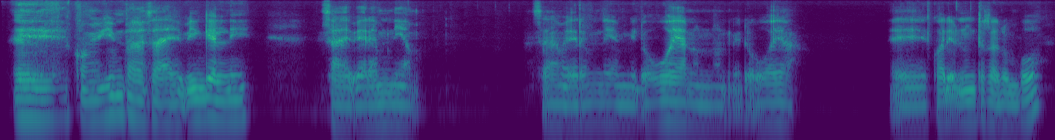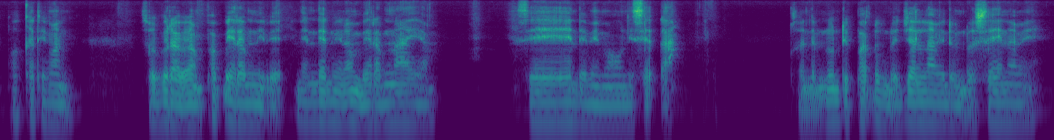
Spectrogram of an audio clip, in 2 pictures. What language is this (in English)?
Bagirmi Fulfulde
